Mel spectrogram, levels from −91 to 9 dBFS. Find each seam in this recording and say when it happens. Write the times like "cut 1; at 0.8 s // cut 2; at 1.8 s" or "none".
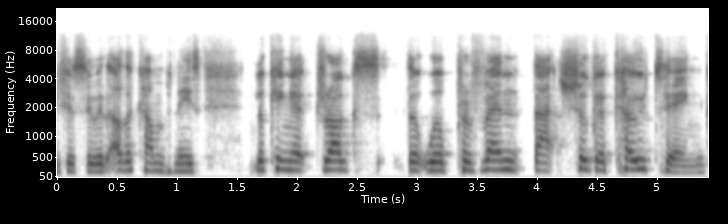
cut 1; at 4.2 s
